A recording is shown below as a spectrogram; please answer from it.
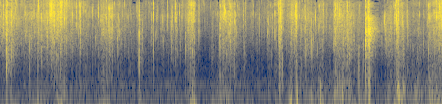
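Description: A small crumpled piece of clear plastic air-bubble wrap is held near the mic while fingers and long nails squeeze and pop the bubbles. Continuous bright crinkling and crackling are punctuated by sharp pops and snaps, over a low handling rumble close to the mic.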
